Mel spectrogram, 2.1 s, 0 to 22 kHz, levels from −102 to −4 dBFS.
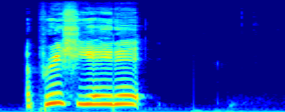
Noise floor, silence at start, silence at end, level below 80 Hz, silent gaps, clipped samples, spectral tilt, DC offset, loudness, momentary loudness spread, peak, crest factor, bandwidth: -76 dBFS; 0.2 s; 1.1 s; -72 dBFS; none; under 0.1%; -2.5 dB/octave; under 0.1%; -30 LUFS; 7 LU; -16 dBFS; 16 dB; 20 kHz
